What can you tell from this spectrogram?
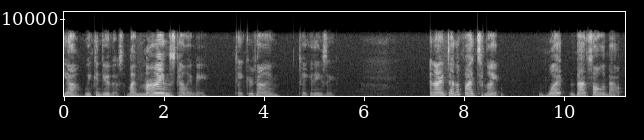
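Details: Adult woman with myasthenia gravis since age 8, with talking and swallowing problems, speaking without her speech appliance; myasthenic dysarthria, understandable but not perfectly.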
